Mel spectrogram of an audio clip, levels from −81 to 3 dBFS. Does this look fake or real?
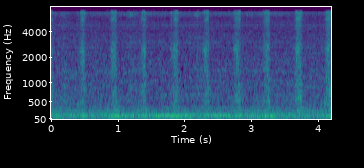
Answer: fake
